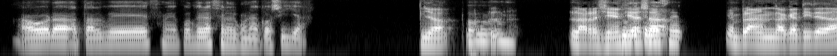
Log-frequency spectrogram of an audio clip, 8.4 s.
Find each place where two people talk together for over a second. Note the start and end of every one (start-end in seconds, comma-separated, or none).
none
